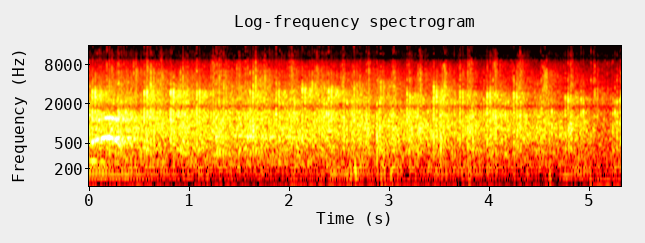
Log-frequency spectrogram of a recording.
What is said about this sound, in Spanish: Alguien está alguien lo cree y le da un aplauso al Señor.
